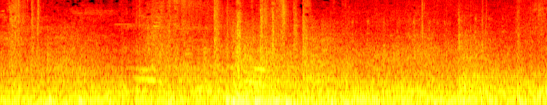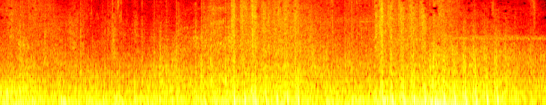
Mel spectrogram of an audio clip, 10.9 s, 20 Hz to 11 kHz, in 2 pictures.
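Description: Repeated close-range blasts from the Mozambique pistol in the shooter Titanfall 2, dense gunfire throughout with louder rapid shot bursts near the end over busy combat noise, with a voice talking at times.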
